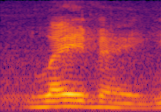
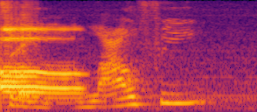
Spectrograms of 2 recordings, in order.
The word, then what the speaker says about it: Laufey: Leve, yeah. It's spelled Laufey. It's so people, it's. I used to say Laufey.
